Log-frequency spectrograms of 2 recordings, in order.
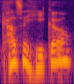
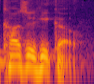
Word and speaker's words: Kazuhiko: Is it Kazahiko? Is that how you pronounce his first name? Kazuhiko. Yes.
